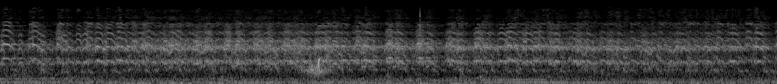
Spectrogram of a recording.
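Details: Southern lapwings give harsh, strident alarm notes several times a second in a continuous overlapping chorus. It is a predator alarm raised against intruders in their territory, given day and night, by birds of wetlands and pastures.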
